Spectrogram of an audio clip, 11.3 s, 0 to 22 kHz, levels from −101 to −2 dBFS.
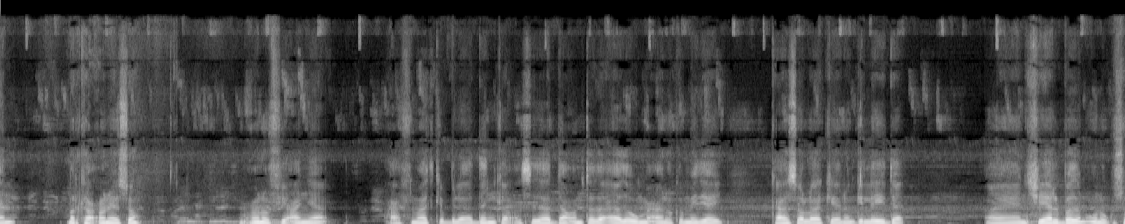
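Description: Speech recording; no audible technical faults detected anywhere in the clip.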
